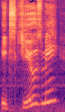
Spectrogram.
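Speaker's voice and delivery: high, loud, drawn-out disbelief; incredulous. Acted. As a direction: stretch it out slowly, pitch shooting up. Acts shock at buddy's warning.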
